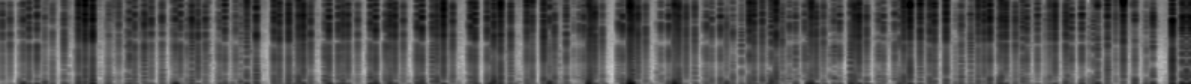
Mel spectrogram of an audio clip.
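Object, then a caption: Stuffed leather cushion. Fingertips and nails tap quickly on the front of a stuffed dark grey leather throw pillow held close, giving a dense, uneven stream of soft, dull thuds. The taps are low and muffled with almost no bright content, and each one dies away almost instantly.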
